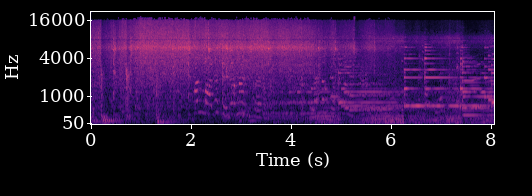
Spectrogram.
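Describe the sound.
Food sizzles in a pan as homemade Chinese dishes are cooked for dinner, a steady crackling hiss, while indistinct voices and some tonal sounds rise over the frying.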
